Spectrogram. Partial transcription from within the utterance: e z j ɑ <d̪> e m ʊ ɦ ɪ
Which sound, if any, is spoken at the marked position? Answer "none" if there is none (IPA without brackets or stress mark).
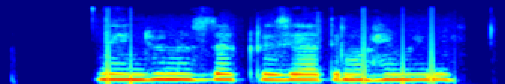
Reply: t̪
